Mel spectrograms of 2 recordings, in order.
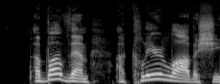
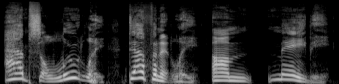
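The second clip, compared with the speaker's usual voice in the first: confidence crumbling into doubt; hesitant stammer; 6 semitones higher than usual. A narrator's reading. Father answers his daughter about the pearls, stammering, unsure. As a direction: start sure, then falter through the filler. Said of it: "he stammered, not sure at all".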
